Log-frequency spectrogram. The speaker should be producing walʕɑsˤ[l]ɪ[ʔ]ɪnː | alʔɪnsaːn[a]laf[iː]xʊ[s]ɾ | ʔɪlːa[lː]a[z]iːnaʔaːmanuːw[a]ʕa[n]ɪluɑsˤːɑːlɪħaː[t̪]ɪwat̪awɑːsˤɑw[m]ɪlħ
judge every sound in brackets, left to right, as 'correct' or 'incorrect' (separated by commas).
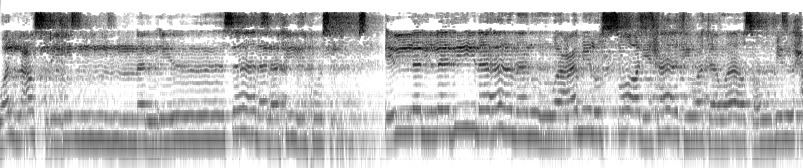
incorrect, correct, correct, correct, correct, correct, incorrect, correct, incorrect, correct, incorrect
